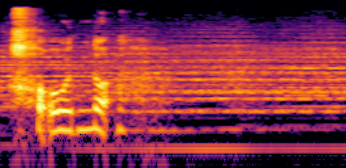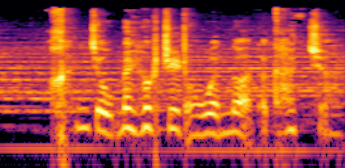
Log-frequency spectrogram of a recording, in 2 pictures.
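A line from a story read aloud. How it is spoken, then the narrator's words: Murmuring. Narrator (Chinese): 杜飞宇喃喃的说道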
